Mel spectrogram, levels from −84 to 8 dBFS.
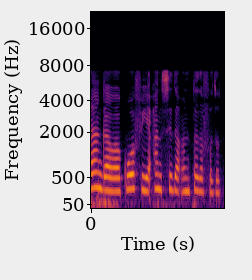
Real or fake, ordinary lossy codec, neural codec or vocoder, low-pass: real; none; none; 7.2 kHz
